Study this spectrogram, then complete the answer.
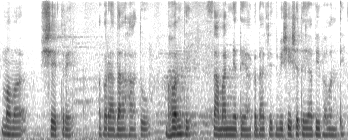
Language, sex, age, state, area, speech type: Sanskrit, male, 18-30, Assam, rural, spontaneous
